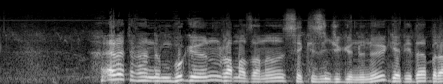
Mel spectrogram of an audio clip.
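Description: A middle-aged man speaks calmly and clearly into a microphone.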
